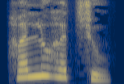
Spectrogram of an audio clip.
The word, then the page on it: ಹಲ್ಲುಹಚ್ಚು: Kannada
